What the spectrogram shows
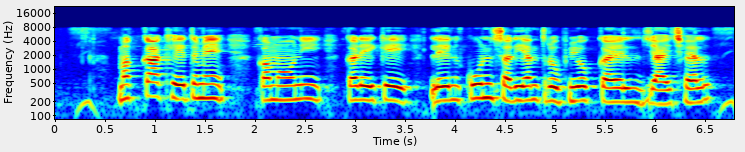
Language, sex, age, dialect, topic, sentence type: Maithili, female, 25-30, Eastern / Thethi, agriculture, question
